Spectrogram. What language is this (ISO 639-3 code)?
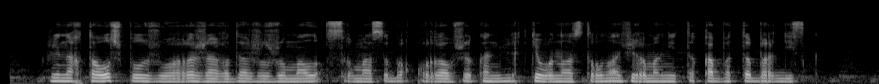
kaz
